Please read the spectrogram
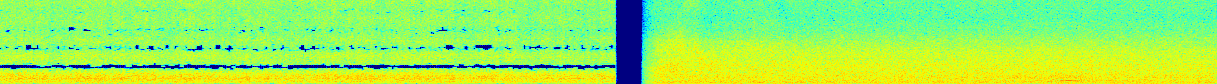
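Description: Floodwater rushing down a steep concrete staircase, a loud, steady rush of water. It cuts out abruptly about eight seconds in, then a similar steady rush of heavy rain and running floodwater on a flooded street follows.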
